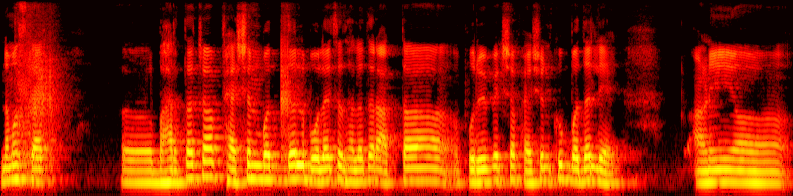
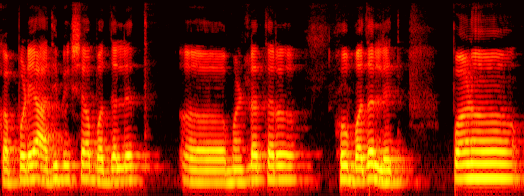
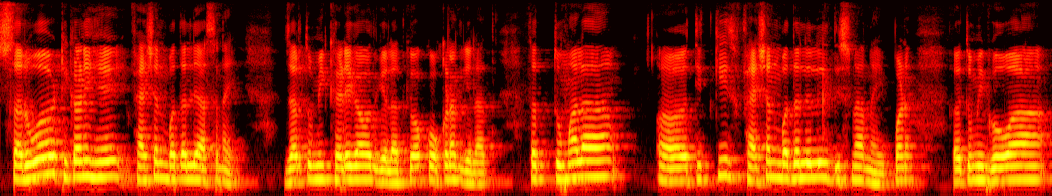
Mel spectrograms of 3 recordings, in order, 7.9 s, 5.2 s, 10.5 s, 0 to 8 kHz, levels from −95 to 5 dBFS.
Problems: none marked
